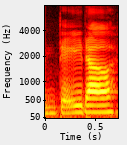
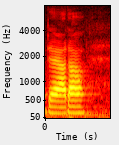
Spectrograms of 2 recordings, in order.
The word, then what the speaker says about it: data: aorn basic fatal agent I'm going to say data not data apron and all if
